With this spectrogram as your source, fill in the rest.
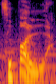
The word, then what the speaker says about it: Cipolla: llamado Carlo María Cipolla, que en italiano se pronuncia Cipolla.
